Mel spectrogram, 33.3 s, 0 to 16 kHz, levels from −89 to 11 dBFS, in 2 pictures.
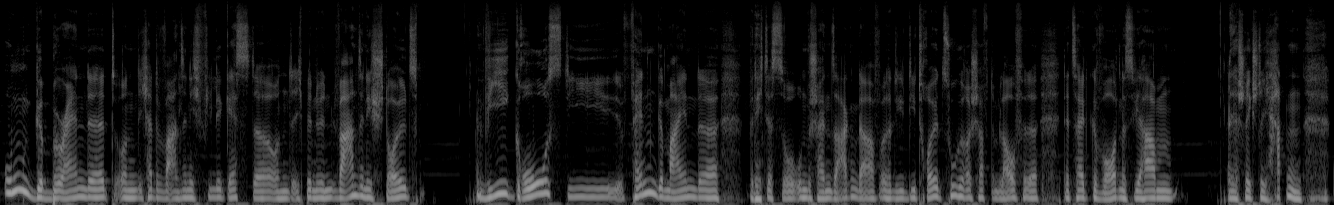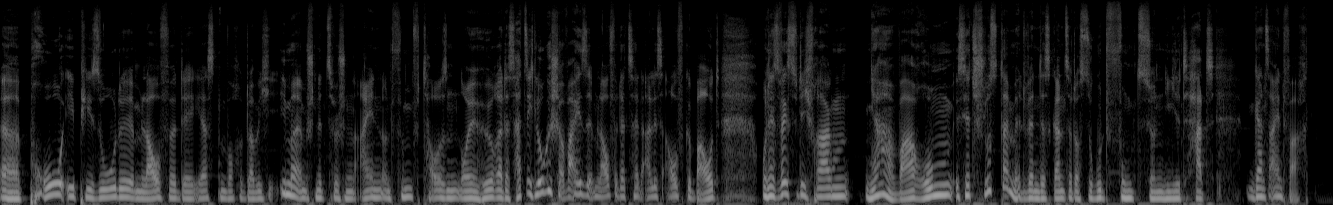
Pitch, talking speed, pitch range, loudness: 135 Hz, 160 wpm, 125-155 Hz, -38 LUFS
